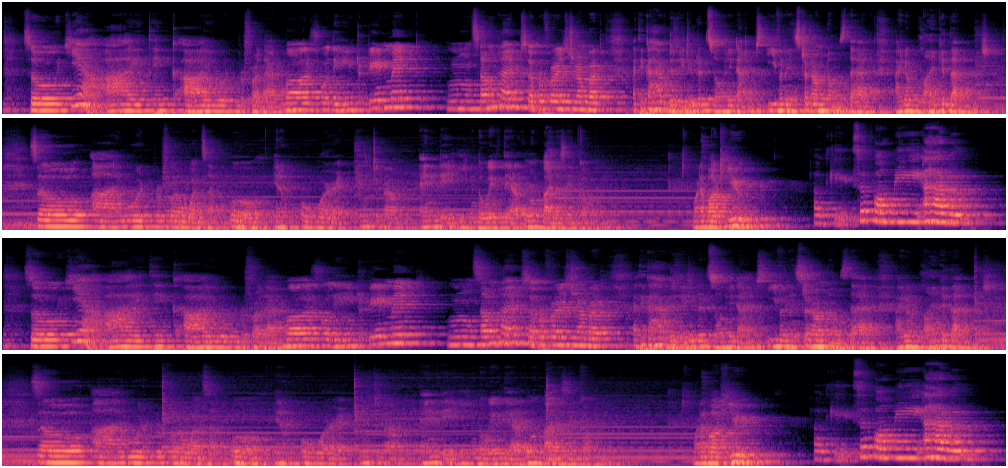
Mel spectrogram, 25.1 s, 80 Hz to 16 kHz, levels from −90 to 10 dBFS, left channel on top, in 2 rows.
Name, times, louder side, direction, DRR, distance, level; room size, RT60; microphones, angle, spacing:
voice 1, 0.0-5.1 5.5-20.2 21.2-22.0, equal, 65° left, 0 dB, 0.7 m, -20 dB
sound 1, 12.1-21.7, right 3 dB, 55° right, 0.5 m, -36 dB
voice 2, 22.7-24.7, left 1 dB, 20° left, 0 dB, 0.5 m, -19 dB
3.5 x 3.4 x 3.7 m, 1.2 s
head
